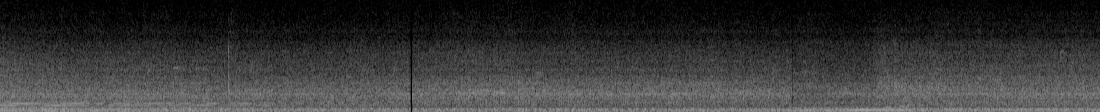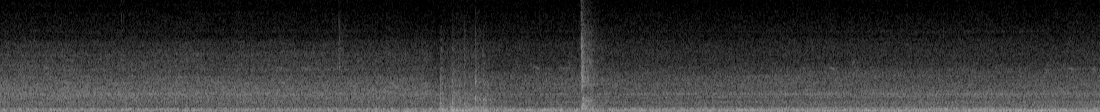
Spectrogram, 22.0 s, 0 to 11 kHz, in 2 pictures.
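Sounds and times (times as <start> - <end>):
crane engine running: 0.0 - 22.0.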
